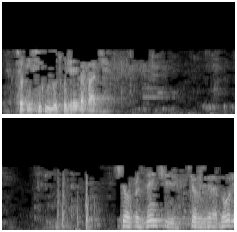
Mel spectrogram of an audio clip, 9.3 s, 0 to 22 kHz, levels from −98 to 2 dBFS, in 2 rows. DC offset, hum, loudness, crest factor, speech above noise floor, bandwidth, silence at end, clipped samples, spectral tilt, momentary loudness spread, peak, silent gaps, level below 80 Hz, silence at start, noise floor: under 0.1%; none; -27 LUFS; 20 dB; 42 dB; 3.8 kHz; 0 s; under 0.1%; -11 dB/octave; 22 LU; -8 dBFS; none; -62 dBFS; 0.1 s; -67 dBFS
